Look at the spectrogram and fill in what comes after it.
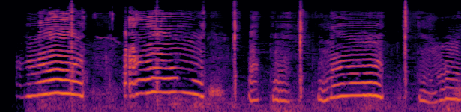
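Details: Domestic cat, angry at people kissing, giving loud drawn-out wailing meows, four long harmonic cries that rise and then fall, broken by short sharp clicks and smacking kissing sounds between them.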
